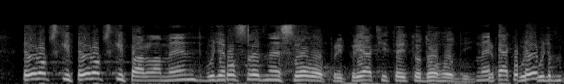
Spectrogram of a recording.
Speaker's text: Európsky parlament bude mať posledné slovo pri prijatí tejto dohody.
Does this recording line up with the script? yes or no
no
